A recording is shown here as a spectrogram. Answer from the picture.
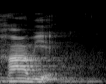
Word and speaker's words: Javier: Argentina uh or argentum um arent president is jaier m spelled j a v i e r Javier is the spelling but pronunciation is jaier j a v i e r Javier m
